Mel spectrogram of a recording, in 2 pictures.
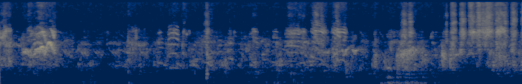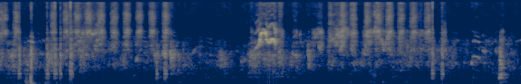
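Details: Full orange zebra finch giving loud nasal, honking beeps among softer chattering and rustling sounds.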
